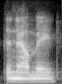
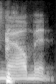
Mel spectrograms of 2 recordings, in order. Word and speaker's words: denouement: The French word for, I always want to say it wrong because my East Texas comes out every time I look at it. But I want to say it's denouement, but it's not. It's like denouement.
